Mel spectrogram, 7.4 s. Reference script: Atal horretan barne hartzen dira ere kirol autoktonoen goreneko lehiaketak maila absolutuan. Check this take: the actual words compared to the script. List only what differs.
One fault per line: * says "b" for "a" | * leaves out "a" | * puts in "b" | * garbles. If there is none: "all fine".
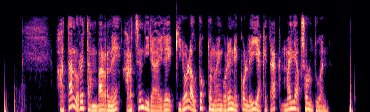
all fine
